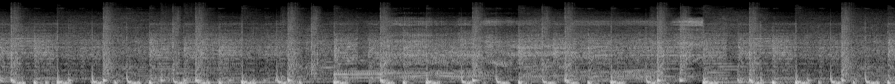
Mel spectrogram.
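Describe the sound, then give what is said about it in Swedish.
Race cars roar around the Gelleråsen motorsport circuit in Karlskoga during the Nordic Time Attack weekend of 12-13 June, engines loud and continuous with rising and falling revs and brief tire squeals, and no one speaking throughout. “Avsnittet spelades in helgen 12-13 juni på Gelleråsen i Karlskoga.”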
